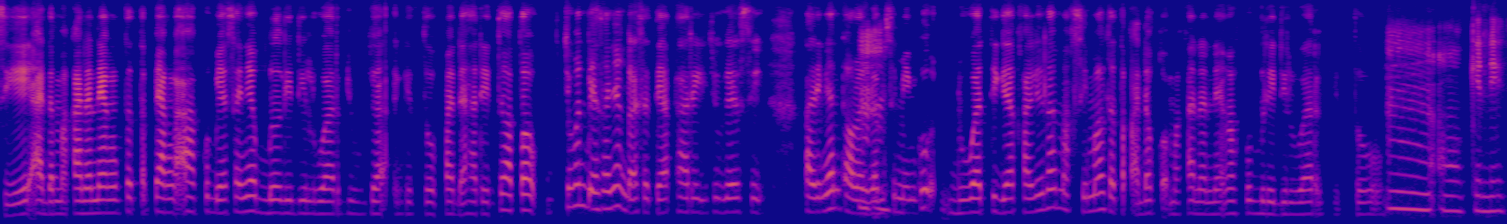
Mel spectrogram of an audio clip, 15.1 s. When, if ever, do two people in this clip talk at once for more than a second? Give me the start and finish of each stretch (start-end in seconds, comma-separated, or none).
none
